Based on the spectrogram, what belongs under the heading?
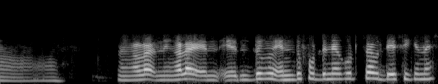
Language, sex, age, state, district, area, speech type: Malayalam, female, 45-60, Kerala, Idukki, rural, conversation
